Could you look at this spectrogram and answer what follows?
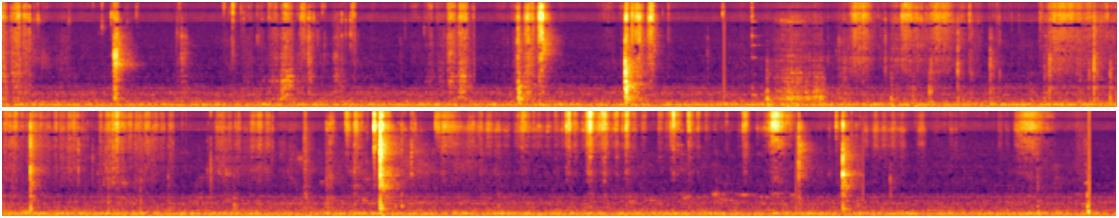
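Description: Chef's knife cutting raw chicken on a thin plastic cutting mat: scattered taps and scrapes of the blade, with occasional sharper knocks. Later, spices are shaken into a glass bowl. A steady low hum runs underneath.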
